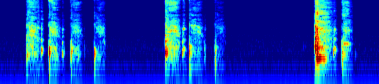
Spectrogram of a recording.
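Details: Three bouts of dry coughing, about nine coughs in all, separated by quiet pauses; repeated coughing attributed to increasingly frequent allergies of unknown cause.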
